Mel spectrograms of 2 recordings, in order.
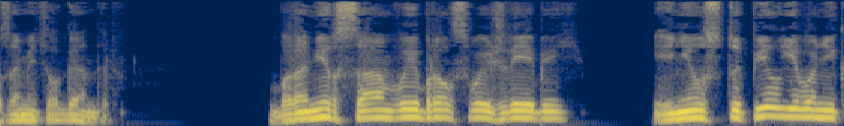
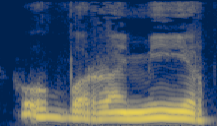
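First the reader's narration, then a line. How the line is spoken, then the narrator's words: Groaned. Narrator (Russian): простонал он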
